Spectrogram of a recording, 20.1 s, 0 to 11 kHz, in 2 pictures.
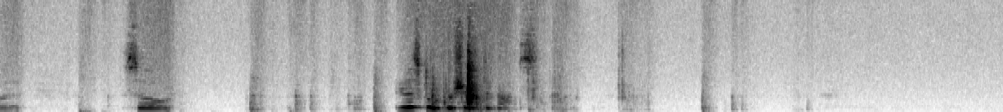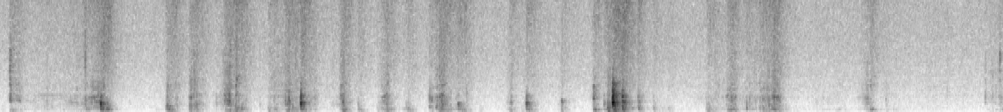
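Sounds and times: hairbrush brushing hair: 4.0s - 6.5s.

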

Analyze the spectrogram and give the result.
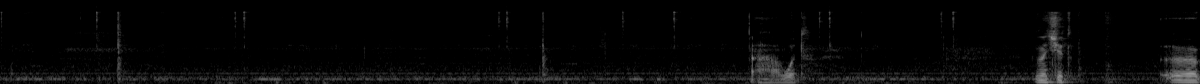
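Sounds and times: faint steady hum: 0.0s - 12.0s
computer mouse clicks: 0.8s - 1.3s, 2.3s - 2.6s, 4.9s - 6.9s, 8.1s - 8.7s, 9.4s - 9.7s.

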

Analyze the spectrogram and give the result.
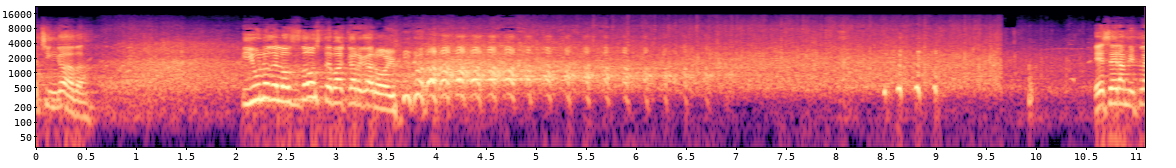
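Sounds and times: audience laughing: 0.6s - 9.7s
audience applauding: 4.0s - 11.0s.

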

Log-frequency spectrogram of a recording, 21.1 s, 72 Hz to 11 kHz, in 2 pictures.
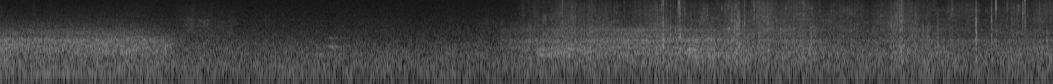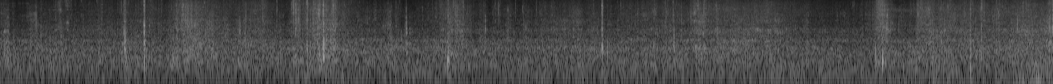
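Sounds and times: plants rustling and crackling: 4.8s - 21.0s
leaves swishing: 4.9s - 21.0s
leaves and stems snapping: 5.0s - 21.0s.

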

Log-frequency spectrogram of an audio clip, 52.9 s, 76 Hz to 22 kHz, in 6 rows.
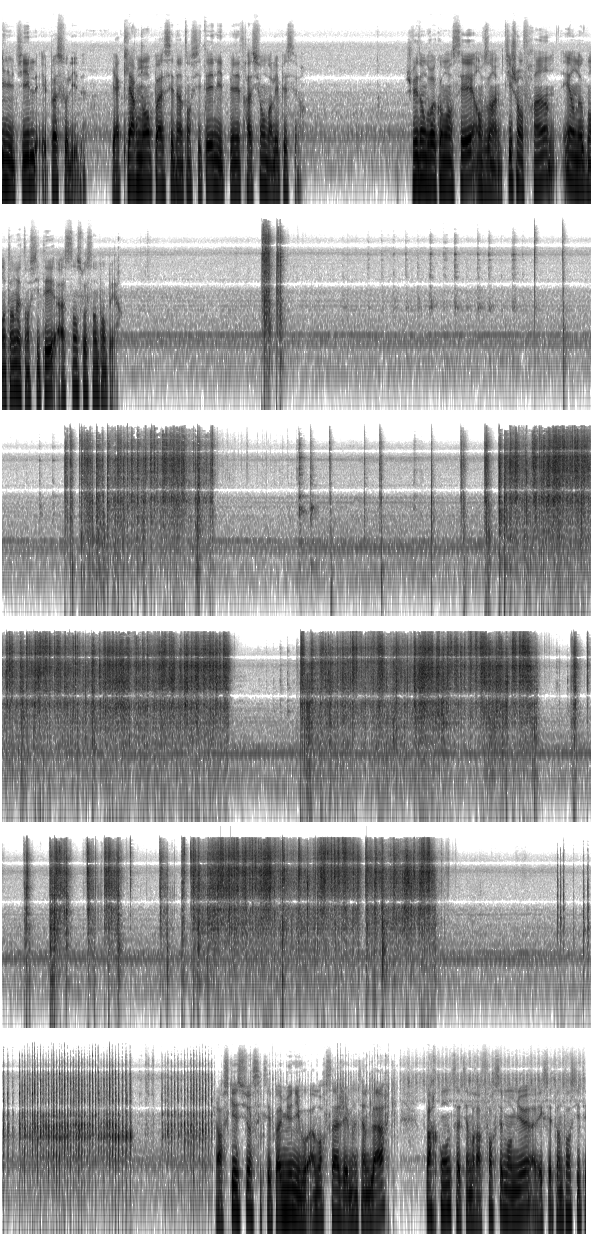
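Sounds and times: electrode scratching clicks: 12.7s - 13.1s, 31.0s - 42.0s, 43.7s - 52.9s
welding arc crackling: 12.7s - 30.1s, 30.7s - 42.2s, 43.6s - 52.9s.

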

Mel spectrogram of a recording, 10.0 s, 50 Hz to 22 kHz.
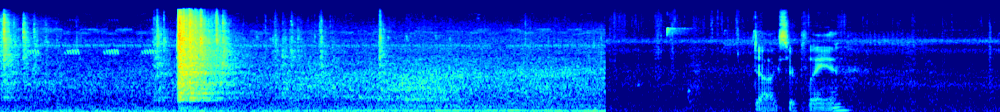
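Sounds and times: street noise: 0.0s - 6.2s.

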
